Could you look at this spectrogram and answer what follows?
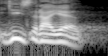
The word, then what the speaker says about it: Yisrael: In Hebrew, it's you pronounce it Yisrael with a Y.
